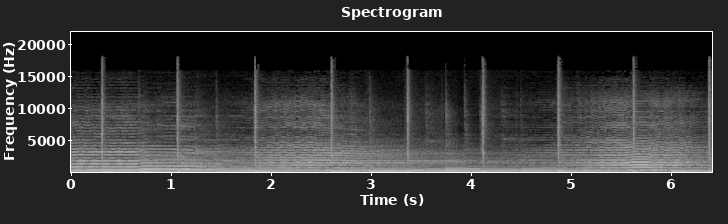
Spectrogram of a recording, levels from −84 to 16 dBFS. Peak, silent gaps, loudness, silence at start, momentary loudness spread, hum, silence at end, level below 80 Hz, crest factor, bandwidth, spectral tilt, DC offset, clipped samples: -2 dBFS; none; -16 LUFS; 0 s; 5 LU; none; 0 s; -40 dBFS; 14 dB; 18 kHz; -5 dB/octave; under 0.1%; under 0.1%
